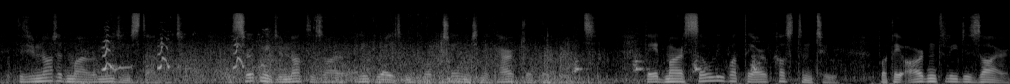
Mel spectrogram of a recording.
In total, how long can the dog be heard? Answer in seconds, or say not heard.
4 s.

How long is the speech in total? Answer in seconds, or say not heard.
10 s.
